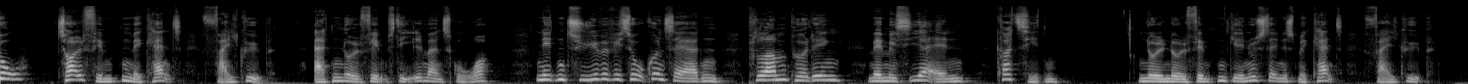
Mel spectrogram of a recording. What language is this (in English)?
Danish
